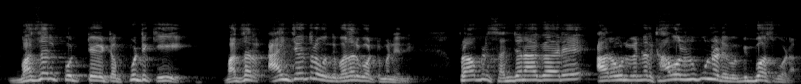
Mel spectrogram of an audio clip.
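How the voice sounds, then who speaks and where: A man's voice: high voice, fairly bright tone, highs cut off. A man giving solo commentary on a reality show, explaining his view emphatically and repeating points for stress. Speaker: show reviewer.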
